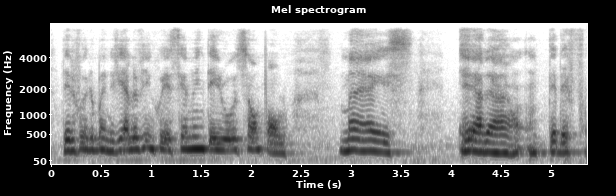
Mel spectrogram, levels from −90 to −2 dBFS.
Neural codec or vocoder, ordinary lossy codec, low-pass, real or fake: autoencoder, 48 kHz, 128 numbers a frame, DAC-VAE, trained on Japanese speech; none; 7.2 kHz; fake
